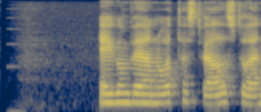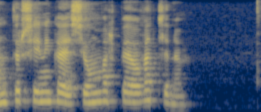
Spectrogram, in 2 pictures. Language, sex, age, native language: Icelandic, female, 40-49, Icelandic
